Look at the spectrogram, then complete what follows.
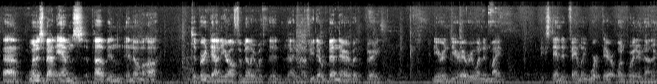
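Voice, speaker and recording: An American man, a poet in middle age, reading his own work to listeners in a measured, deliberate, dramatic way. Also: a bass voice, flat delivery. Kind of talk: live poetry reading with spoken introductions. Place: live reading in a room before an audience. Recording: roomy, distant mic, faint noise.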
